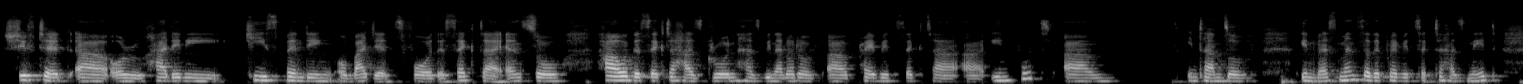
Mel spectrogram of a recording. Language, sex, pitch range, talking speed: English, female, 150-170 Hz, 160 wpm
